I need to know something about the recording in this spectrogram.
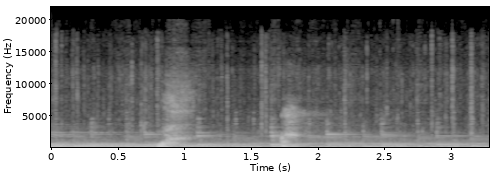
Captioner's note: both chuckle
